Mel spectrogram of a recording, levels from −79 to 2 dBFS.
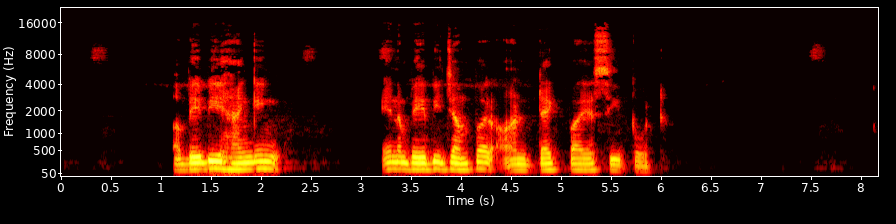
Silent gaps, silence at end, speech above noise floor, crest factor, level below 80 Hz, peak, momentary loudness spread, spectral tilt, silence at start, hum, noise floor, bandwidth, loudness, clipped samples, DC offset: none; 2.15 s; 62 dB; 18 dB; -58 dBFS; -4 dBFS; 14 LU; -5.5 dB/octave; 1.1 s; none; -82 dBFS; 15 kHz; -21 LUFS; under 0.1%; under 0.1%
